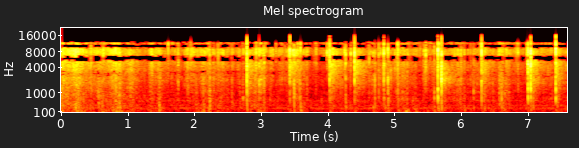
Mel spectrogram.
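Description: A clear plastic bubble wrap sheet is twisted into a roll between both hands, popping its bubbles. Sharp, bright pops burst out irregularly over a steady crinkling rustle of plastic, with most of the energy in the high range and each pop dying away almost instantly.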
